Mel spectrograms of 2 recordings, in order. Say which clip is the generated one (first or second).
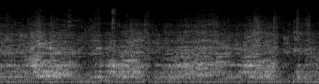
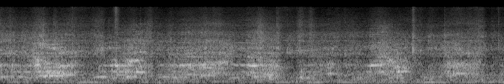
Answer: second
